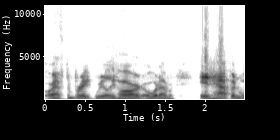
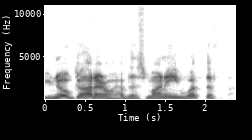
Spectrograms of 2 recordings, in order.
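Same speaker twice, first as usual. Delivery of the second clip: mock, frustrated, exasperated cursing outburst, screamed; 2 semitones higher, 6 dB quieter than usual. Retelling a money problem with the car: retelling a scream. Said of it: "I'm screaming".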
